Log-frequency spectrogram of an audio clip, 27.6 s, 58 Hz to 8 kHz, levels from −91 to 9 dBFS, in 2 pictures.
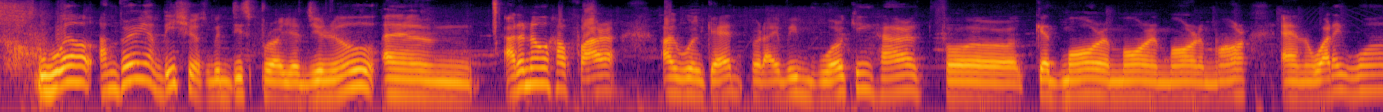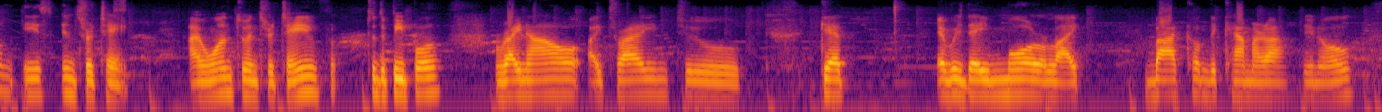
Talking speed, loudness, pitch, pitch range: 135 wpm, -14 LUFS, 120 Hz, 115-130 Hz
